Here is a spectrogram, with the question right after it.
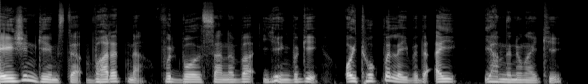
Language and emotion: Manipuri, happy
